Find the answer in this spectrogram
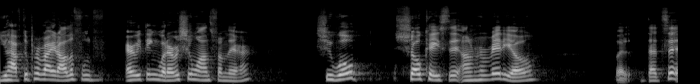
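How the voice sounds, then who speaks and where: A woman speaks at a fairly quick pace in a fairly high voice, her intonation fairly even, with long pauses coming often. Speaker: food blogger.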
